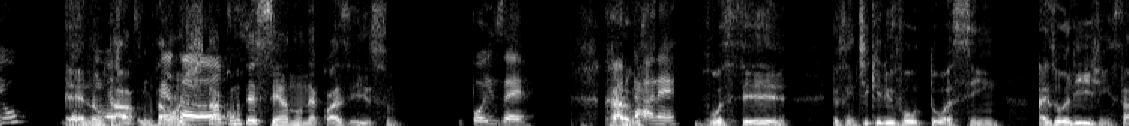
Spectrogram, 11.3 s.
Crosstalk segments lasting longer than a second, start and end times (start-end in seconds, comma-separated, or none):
0.6-2.6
